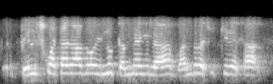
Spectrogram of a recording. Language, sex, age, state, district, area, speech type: Kannada, male, 60+, Karnataka, Chamarajanagar, rural, conversation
